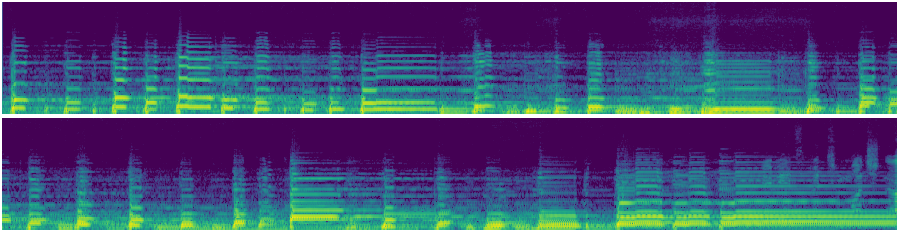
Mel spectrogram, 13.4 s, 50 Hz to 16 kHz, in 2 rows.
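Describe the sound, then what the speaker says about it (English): An electric guitar plays a clean-toned, slow melodic phrase through a reverb pedal and AMP1 amplifier, with notes ringing out and a spacious reverb tail between plucks. "So this can be a reverb."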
